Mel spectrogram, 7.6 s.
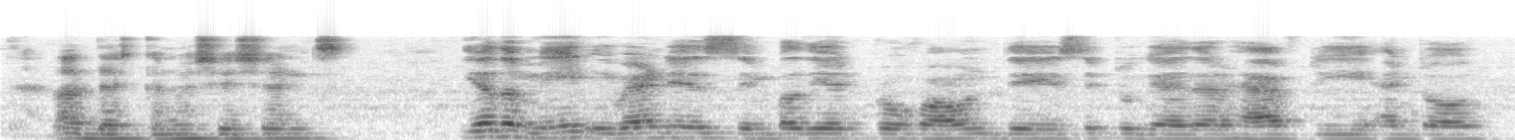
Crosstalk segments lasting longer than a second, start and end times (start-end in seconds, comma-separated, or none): none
